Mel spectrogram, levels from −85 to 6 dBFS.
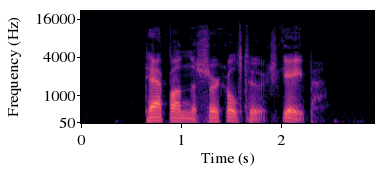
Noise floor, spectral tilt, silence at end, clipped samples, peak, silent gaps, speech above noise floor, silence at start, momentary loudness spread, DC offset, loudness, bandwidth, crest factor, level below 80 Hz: -77 dBFS; -5.5 dB/octave; 0.6 s; under 0.1%; -6 dBFS; none; 50 dB; 0.65 s; 8 LU; under 0.1%; -27 LUFS; 13.5 kHz; 22 dB; -60 dBFS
